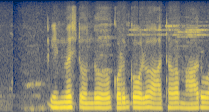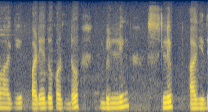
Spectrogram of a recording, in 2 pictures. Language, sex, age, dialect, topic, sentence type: Kannada, male, 18-24, Mysore Kannada, banking, statement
